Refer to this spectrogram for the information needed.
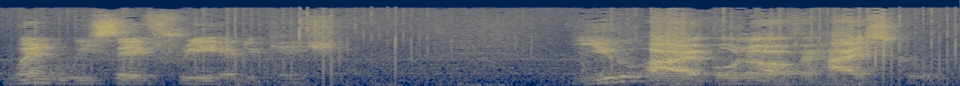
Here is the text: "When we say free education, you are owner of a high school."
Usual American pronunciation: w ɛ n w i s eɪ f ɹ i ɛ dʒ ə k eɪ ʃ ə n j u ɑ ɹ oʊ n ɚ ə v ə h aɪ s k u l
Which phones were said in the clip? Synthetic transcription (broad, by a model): w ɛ n w i s eɪ f ɹ i ɛ dʒ ə k eɪ ʃ ə n j u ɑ ɹ oʊ n ɚ ə v ə h aɪ s k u l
